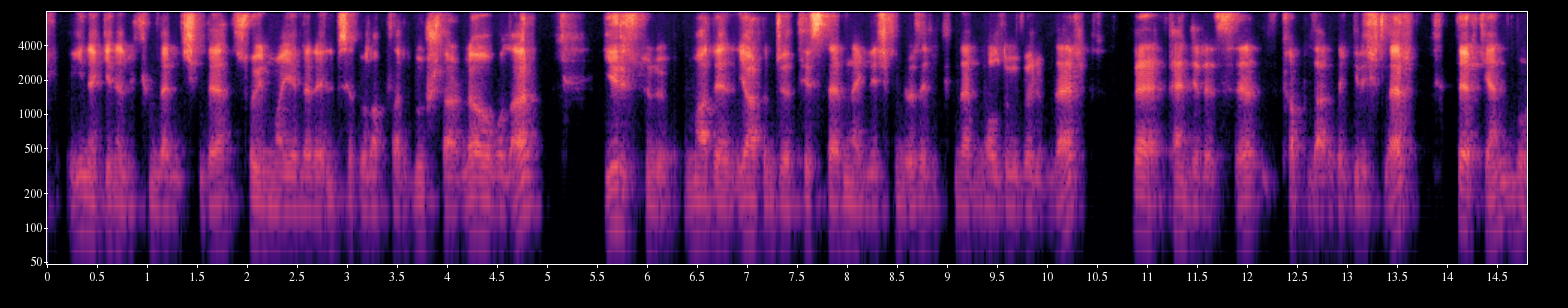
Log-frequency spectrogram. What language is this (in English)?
Turkish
